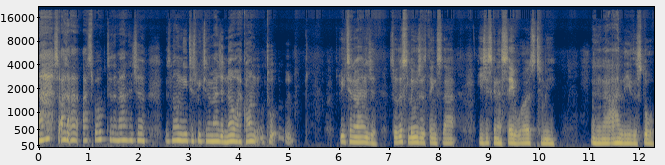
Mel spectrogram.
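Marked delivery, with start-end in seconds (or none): 0.0-6.8 high, ballistic, egotistical mock voice. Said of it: "being all ballistic and egotistical".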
